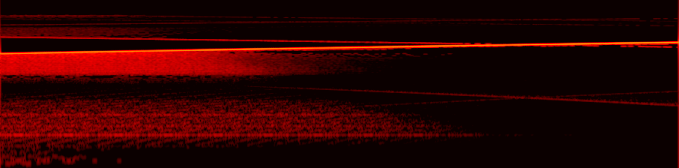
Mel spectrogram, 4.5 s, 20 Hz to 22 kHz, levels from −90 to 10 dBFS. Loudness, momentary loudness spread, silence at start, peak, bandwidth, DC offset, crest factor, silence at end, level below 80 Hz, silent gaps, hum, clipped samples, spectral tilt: -27 LUFS; 3 LU; 0 s; -24 dBFS; 16 kHz; under 0.1%; 6 dB; 0 s; under -90 dBFS; none; none; under 0.1%; 5.5 dB/octave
